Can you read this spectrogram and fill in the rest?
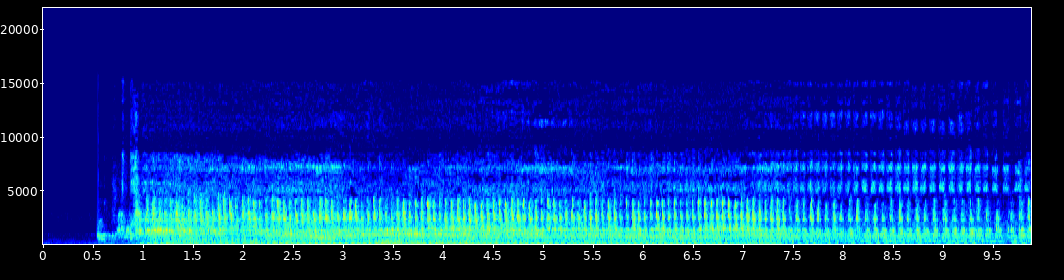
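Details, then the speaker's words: Honda Click 125 fi scooter running with the CVT drive removed, listening near the top of the engine: rapid loud metallic clatter over the idle persists, noise inside the engine; worn connecting rod knocking. "o, nandun pa rin ang ingay ng kanyang makina guys. Makalampag pa rin. Dito sa itaas, pakinggan natin. So meron din dito guys, no? Malakas din ang kanyang ingay ng kanyang makina, ugong, no?"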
